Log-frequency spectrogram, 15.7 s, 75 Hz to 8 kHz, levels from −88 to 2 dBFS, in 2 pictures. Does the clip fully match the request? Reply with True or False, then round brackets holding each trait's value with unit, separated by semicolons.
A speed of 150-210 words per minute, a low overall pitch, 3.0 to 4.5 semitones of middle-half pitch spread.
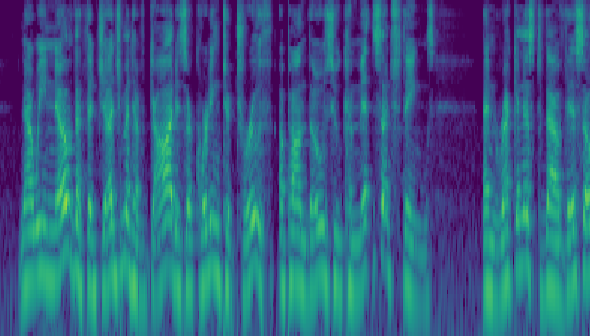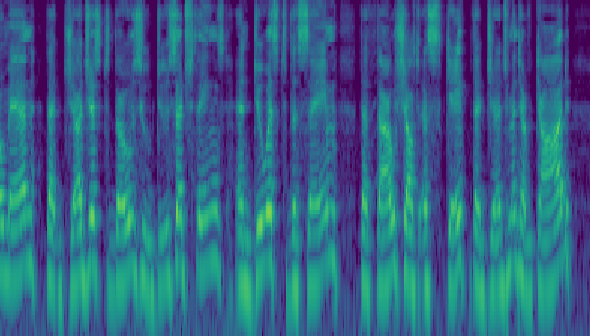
False (165 wpm; 155 Hz; 3.4 semitones)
